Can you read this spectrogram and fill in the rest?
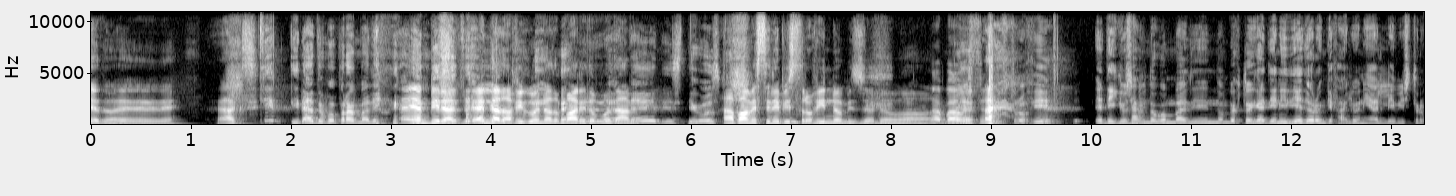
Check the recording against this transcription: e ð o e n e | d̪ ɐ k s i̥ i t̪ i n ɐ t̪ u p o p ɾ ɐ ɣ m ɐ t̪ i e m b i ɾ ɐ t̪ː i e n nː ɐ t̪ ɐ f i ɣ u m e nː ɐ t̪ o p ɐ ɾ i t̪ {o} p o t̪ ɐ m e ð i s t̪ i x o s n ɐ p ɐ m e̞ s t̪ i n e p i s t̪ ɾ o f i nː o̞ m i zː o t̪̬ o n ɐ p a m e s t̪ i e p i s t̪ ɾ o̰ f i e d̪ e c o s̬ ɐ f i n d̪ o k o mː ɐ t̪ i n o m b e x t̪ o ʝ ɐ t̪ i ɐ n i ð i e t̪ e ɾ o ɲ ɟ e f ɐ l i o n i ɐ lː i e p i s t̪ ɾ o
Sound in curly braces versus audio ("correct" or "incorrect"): correct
